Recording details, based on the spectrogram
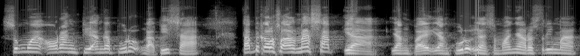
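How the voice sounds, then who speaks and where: A man's voice: on the high side, a little fast, a bit bright. A man from Indonesia speaking emphatically in a panel discussion, lecturing and repeating his points. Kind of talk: discussion talk.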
